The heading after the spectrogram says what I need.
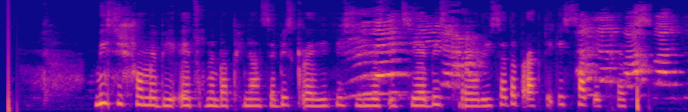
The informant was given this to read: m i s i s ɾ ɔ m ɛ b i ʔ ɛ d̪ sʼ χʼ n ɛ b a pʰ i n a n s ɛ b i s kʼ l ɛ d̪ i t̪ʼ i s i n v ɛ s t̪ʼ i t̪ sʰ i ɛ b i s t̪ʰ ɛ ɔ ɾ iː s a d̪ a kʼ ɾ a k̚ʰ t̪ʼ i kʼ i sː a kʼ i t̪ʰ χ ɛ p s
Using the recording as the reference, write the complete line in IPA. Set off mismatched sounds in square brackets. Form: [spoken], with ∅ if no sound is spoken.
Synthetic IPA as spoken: m i s i [ʃ] ɾ ɔ m ɛ b i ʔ ɛ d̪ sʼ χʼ n ɛ b a pʰ i n a n s ɛ b i s kʼ [ɾ] ɛ d̪ i t̪ʼ i s i n v ɛ s t̪ʼ i t̪ sʰ i ɛ b i s t̪ʰ ɛ ɔ ɾ iː s a d̪ a [pʼ] ɾ a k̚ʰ t̪ʼ i kʼ i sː a kʼ i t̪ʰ χ ɛ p s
